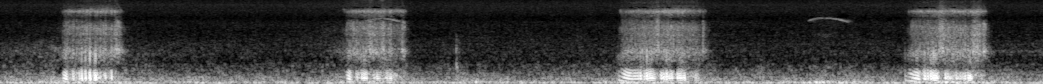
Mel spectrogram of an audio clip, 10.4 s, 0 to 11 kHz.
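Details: British Shorthair kitten snoring asleep after vigorous play: coarse, rattling snores, about 21 breaths a minute, each about half a second long, over quiet room hum.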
